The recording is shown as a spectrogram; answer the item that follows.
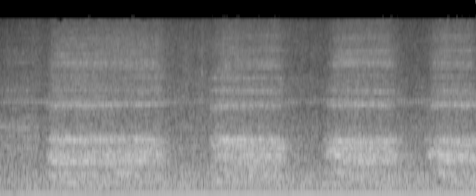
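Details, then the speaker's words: Coarse musical rhonchi (sibilant and sonorous) with noisy rumbling breath sounds on expiration, heard by stethoscope in a COPD patient; attributed to mucus narrowing the airways in a chronic bronchitis exacerbation. "سماعات بودنك ده كده ايه ده رونكاي. طبعا يا جماعه مفيش حاله برونكايت الصافي مفيش حاله امفيزيما صافي لذلك الصوت اللي بنسمعه ده بيبقى ايه ازمات البرونكايتس."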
